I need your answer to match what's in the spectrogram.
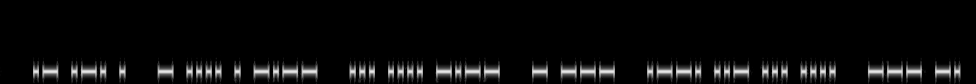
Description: Morse code, heard as a keyed tone, about 25 wpm, 600 Hz. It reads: ARE THEY SHY TO PUSH ON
